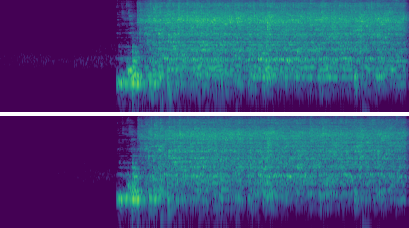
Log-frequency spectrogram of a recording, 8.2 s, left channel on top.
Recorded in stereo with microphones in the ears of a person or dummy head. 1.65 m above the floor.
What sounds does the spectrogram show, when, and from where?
2.3 s a toilet flushing: 90° left, 1.0 m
